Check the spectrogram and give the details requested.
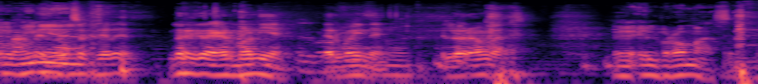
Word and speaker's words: Hermione: No, o sea, sí dices Hermione. Jolie, pero... La Hermione le dicen Herminia, güey. No mames, Herminia. no exageren. No, Hermione.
